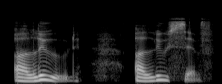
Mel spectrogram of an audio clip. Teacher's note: Elusive. But because the e is not stressed, it can change to uh or i.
